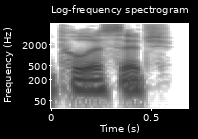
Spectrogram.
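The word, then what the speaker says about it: Pulisic: Pissic says his name wrong. It should be Pisic.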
